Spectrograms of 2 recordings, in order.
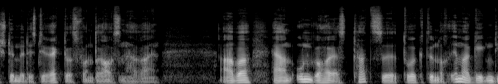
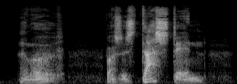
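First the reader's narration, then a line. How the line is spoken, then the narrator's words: Horrified roar. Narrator (German): brüllte er entsetzt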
